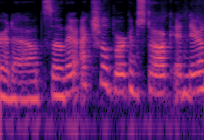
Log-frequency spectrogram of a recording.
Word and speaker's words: Birkenstock: them up because they're broken stock and yes that's how you pronounce it because they're german um i cannot tell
